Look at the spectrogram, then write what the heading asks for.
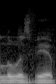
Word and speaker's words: Louisville: yeah, it's spelled Louisville, but Louisville. I just pronounced all the letters.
